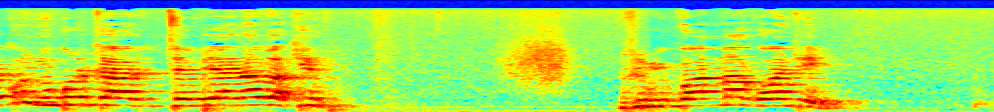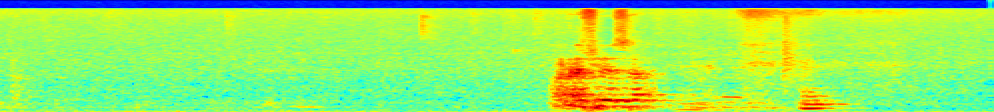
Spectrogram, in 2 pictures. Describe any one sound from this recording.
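A middle-aged man preaches forcefully into a headset microphone, in bursts with pauses.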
